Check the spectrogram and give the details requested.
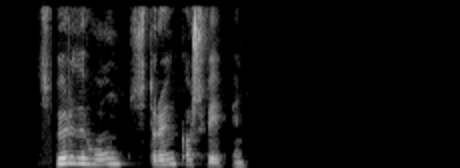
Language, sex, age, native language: Icelandic, female, 40-49, Icelandic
